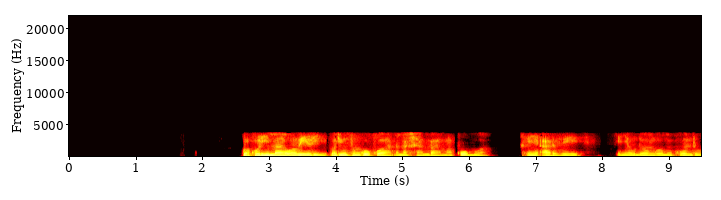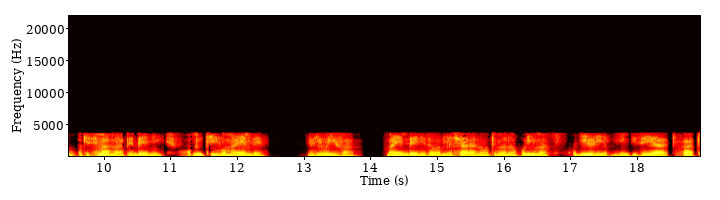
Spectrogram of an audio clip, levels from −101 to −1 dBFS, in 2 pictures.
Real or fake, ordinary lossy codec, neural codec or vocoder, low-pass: real; AAC, 16 kbps; none; 3.6 kHz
